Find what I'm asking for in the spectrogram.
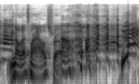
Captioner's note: both laughing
